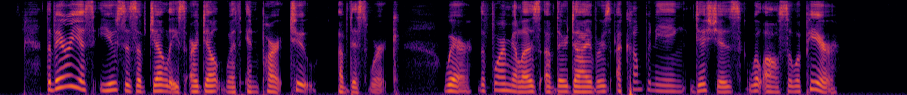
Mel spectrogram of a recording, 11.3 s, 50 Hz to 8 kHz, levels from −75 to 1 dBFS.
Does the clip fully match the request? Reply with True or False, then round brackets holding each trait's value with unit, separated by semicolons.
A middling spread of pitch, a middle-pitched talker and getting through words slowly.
True (3.3 semitones; 175 Hz; 130 wpm)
